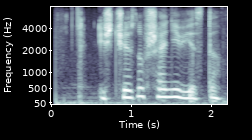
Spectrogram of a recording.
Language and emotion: Russian, neutral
